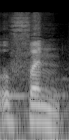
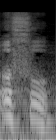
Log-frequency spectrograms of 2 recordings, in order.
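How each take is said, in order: First: The word ends with a doubled f and an. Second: The word ends with a doubled f and u. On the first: "bitasydid al-fa wa nasab wa tanwin" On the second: "tasydid al-fa bi rafa' min ghairi tanwin"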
